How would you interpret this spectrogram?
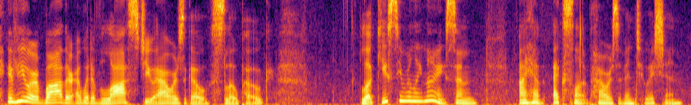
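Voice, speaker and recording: A woman's voice: fairly low pitch, very animated, unhurried. A woman playing a confident, teasing young Japanese woman diver in a radio play. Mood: teasing, warm.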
